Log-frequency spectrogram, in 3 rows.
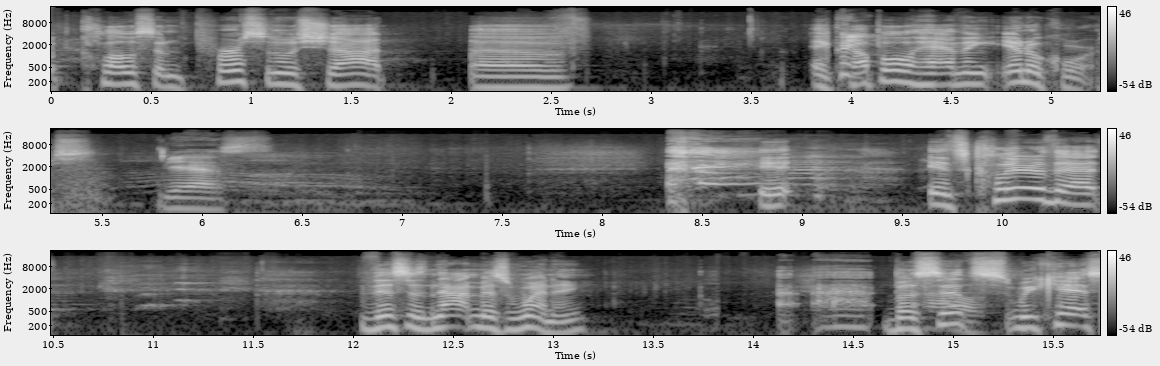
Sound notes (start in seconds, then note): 5.6 audience groans; 10.7 chuckles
